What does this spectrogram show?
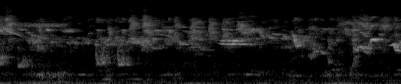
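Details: Sparrows kept in captivity, social birds watched endlessly by their keeper, give rapid clustered chirps and twitters, a dense high chatter with a couple of short clear notes near the end.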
